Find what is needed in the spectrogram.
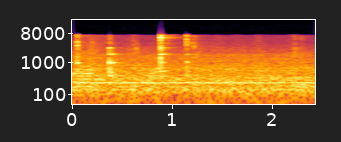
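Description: A metal spoon clinking against a glass mixing bowl while stirring: four short clinks in the first second or so, the third the loudest. A faint steady hum sits underneath.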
